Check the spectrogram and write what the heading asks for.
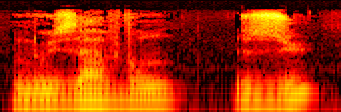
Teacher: here you can see that we make double liaison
